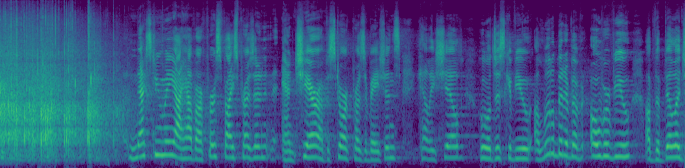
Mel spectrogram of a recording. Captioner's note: applause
